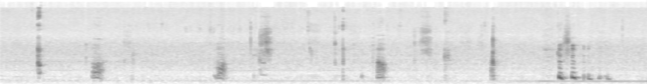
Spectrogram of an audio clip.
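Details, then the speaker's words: Three-day-old infant with hiccups: brief abrupt catches every second or two with soft baby sounds over a quiet background hum. "Oh, oh, hiccups. Oh, oh. Mama burps, you still have hiccups, huh? Oh. I don't like hiccups,"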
